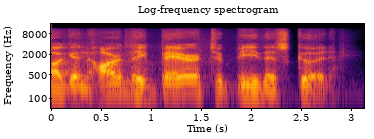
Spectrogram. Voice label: happy; fertig classic games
